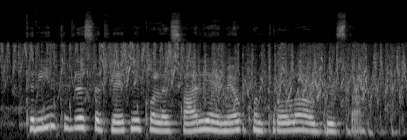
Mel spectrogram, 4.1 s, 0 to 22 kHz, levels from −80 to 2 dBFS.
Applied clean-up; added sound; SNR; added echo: none; Insect; 11 dB; none.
